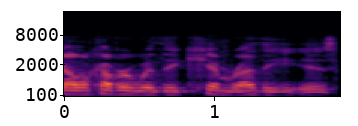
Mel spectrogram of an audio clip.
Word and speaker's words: Cymredd: forbid right uh and then a double d sound is like a soft th so red instead of ready it's ready so kim ready kim ready there we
